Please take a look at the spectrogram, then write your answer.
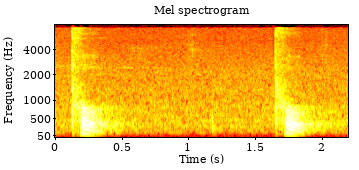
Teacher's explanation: high-class consonant, short vowel, short low tone.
